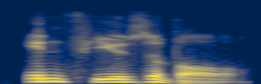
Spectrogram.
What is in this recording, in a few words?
"infusible", American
